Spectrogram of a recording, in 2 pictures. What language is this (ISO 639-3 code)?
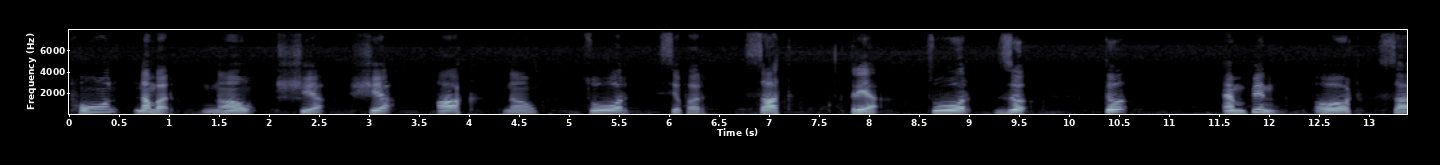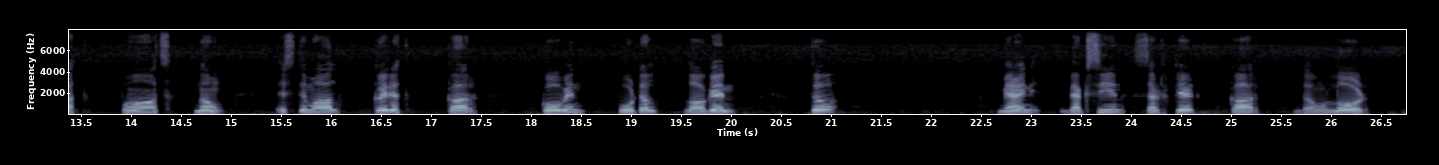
kas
